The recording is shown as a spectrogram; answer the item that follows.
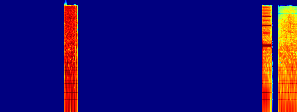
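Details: Near silence broken by two brief sharp clicks, the second with a short tonal blip and faint hiss after it.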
